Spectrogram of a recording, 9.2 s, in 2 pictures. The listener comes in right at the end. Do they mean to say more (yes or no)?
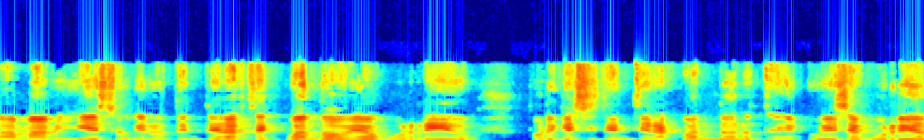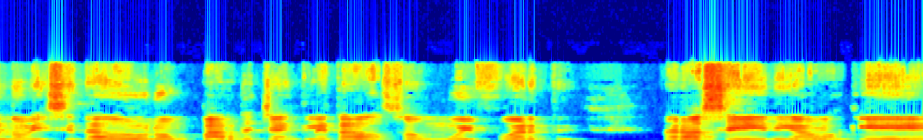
no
